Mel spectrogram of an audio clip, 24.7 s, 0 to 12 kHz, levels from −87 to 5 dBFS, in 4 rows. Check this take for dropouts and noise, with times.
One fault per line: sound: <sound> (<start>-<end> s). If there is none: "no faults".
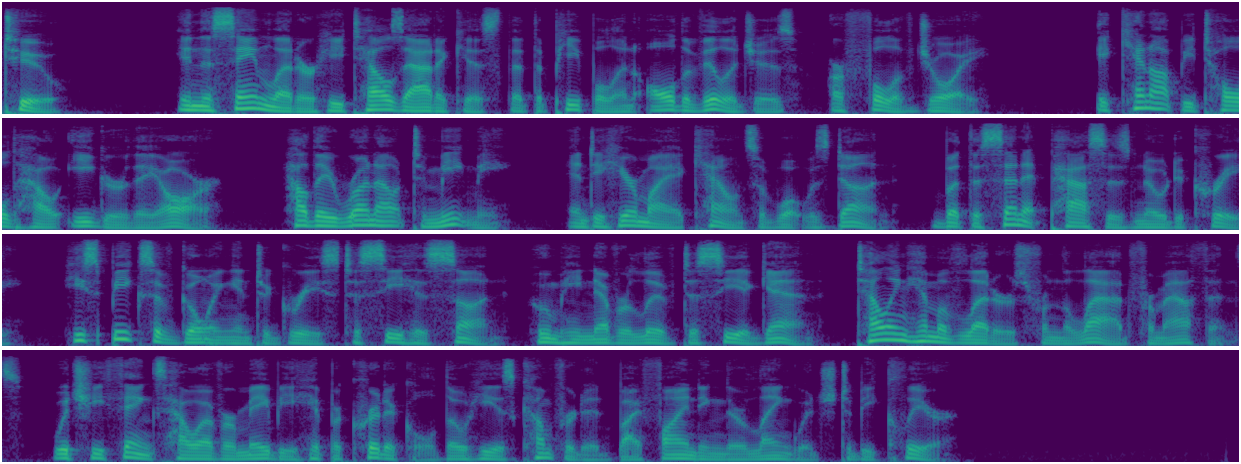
no faults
